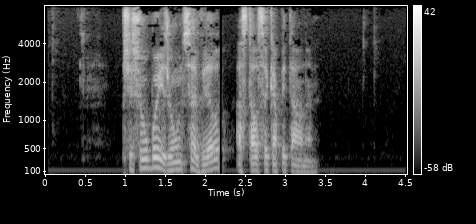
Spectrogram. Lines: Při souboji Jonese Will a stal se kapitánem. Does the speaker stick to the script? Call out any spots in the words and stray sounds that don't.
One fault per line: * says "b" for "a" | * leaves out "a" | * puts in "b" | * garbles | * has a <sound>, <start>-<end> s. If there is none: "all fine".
* has a dropout, 2.2-2.2 s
